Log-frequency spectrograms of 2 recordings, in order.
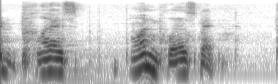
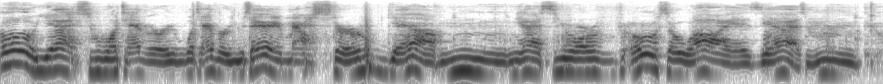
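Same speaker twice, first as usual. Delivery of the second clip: snide, mocking, sarcastic, drawn-out "mm". Showing how they act when being super sarcastic: sarcastic mocking tone. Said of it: "I am being super sarcastic. I am like".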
